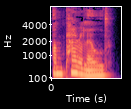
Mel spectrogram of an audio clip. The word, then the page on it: unparalleled: British English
